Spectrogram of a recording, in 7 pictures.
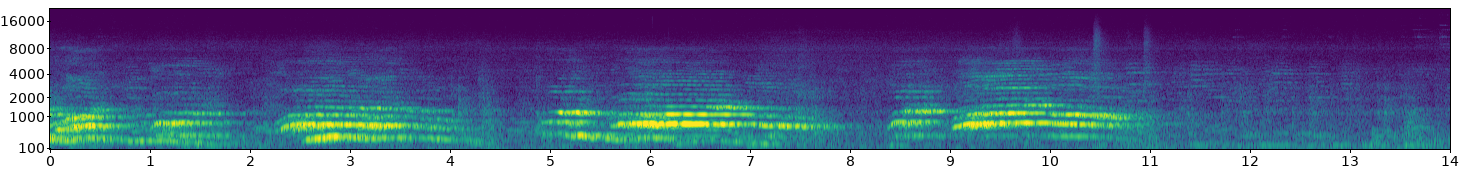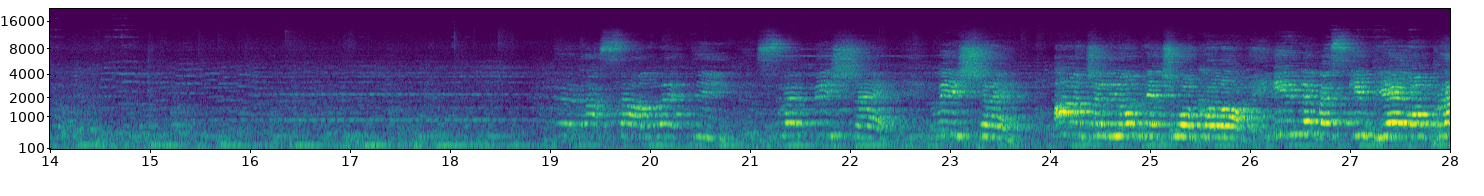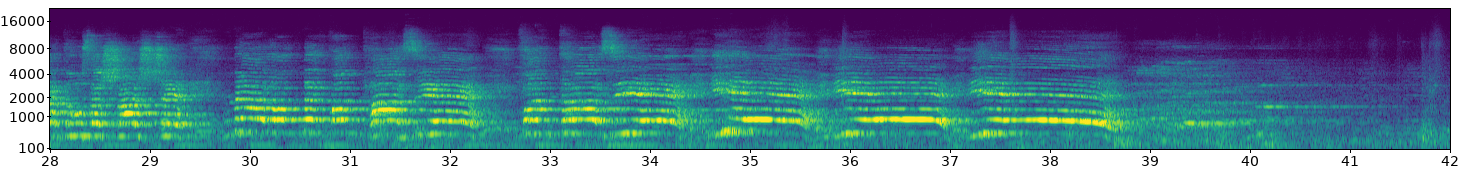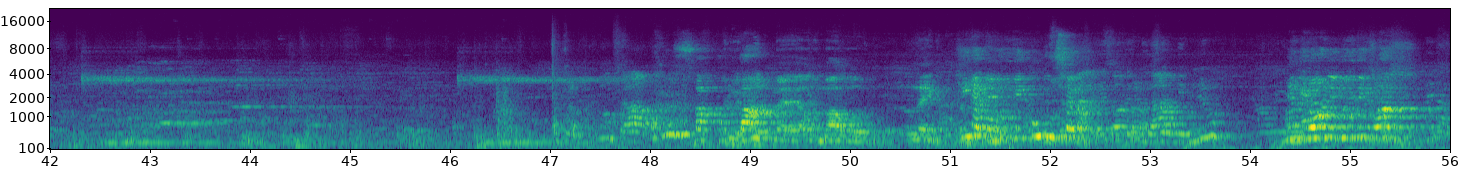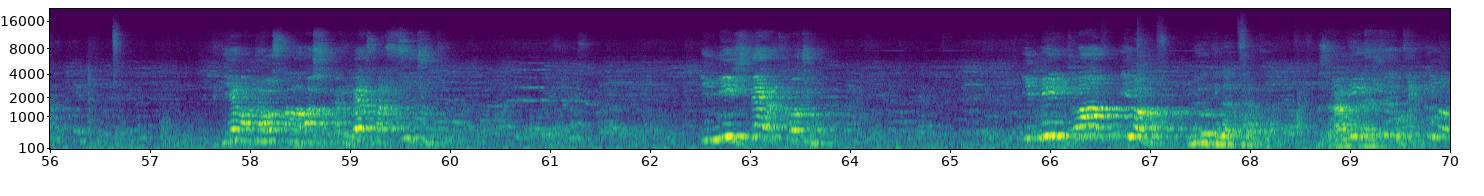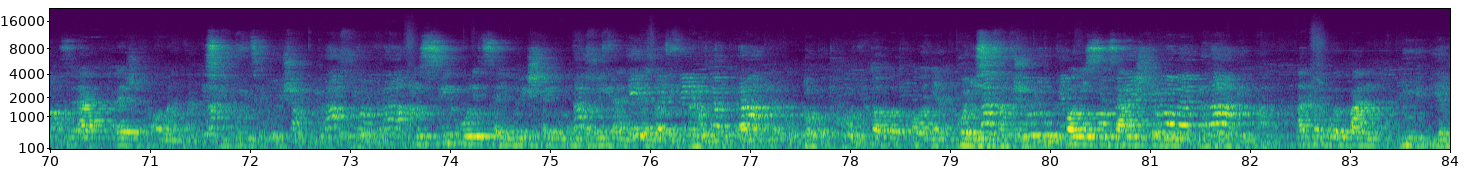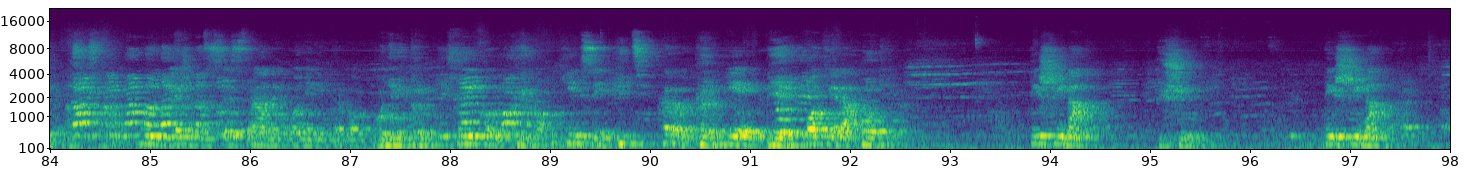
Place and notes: an insert from the acoustic playing (june 2011) with a croatian avangarde text from the early 30-ties( futurism, dada); context: an exibition of anti-regime artists on former tito's boat galeb; loudspeakers at the bottom of the engine room, listeners standing on (or crossing)a bridge high above
Rijeka, Croatia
